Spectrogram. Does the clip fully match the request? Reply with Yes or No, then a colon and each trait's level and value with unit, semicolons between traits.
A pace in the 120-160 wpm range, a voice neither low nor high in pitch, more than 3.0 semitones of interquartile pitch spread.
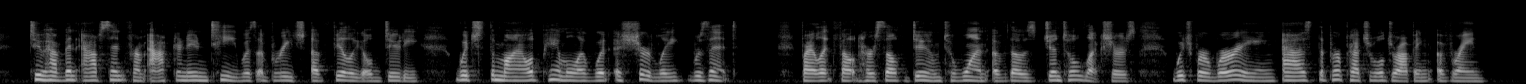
No: average, 155 wpm; medium, 180 Hz; narrow, 2.5 semitones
